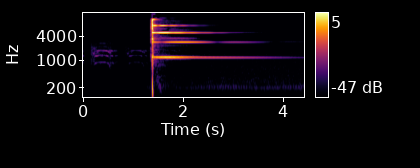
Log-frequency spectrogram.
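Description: A single bell-like ding at the end of the outro music, struck about a second and a half in and ringing out, fading slowly. Before it come faint echoing repeats of the music's last notes.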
